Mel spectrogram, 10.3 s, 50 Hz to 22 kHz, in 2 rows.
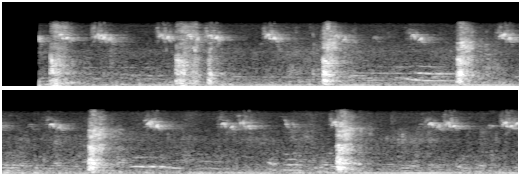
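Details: A goat sneezing repeatedly, possibly with hay fever, at Wimpole Hall in June 2009; sharp broadband bursts roughly every one to two seconds, several loud, over a steady low hum and faint background noise.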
